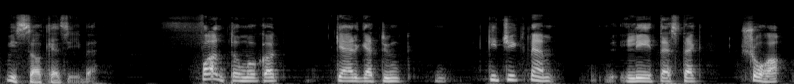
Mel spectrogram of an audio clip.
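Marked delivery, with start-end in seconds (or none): 2.0-7.9 halting, higher-pitched grumble; professor's broken-up grumble; grumbling. A narrator's reading. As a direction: grumble it out in separate chunks. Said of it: "dörmögte egy fűcsobóma kapaszkodva Vaughan professzor".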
